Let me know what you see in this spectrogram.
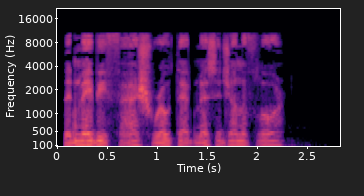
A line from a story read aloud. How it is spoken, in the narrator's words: whispered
